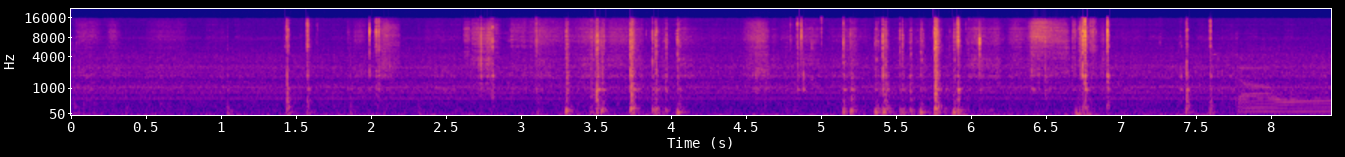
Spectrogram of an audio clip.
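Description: A run of sharp, irregular clicks and knocks from something being handled, bunched in two clusters in the middle.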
